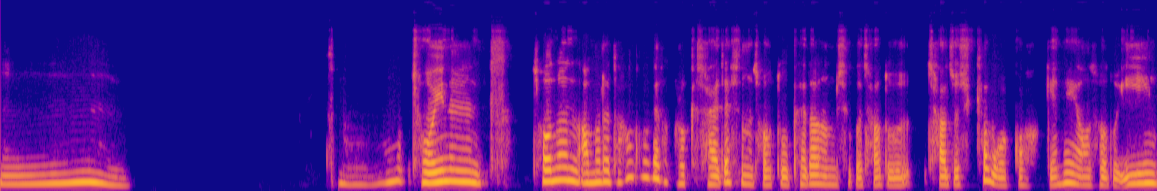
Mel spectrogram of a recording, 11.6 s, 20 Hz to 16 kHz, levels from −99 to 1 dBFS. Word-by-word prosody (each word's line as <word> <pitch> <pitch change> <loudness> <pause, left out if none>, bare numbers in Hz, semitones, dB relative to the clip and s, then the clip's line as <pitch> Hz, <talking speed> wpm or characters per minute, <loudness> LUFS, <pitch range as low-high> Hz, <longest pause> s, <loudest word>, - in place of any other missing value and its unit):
음. 175 -1 -2 2.0
그렇구나. 175 -3 -12 0.5
어 - - -9
저희는 200 -1 +5 0.5
저는 225 +1 +5
아무래도 200 +2 +2
한국에서 290 -5 -1
그렇게 170 -3 -8
잘 160 -1 +1
됐으면 175 -4 -2
저도 150 -1 -3
배달 170 +1 +2
음식을 155 -2 -6
자두 140 -1 -3 0.2
자주 155 -1 0
시켜 235 - -3
먹을 145 -6 0
것 150 - -5
같긴 150 +4 -7
해요. 155 -6 0
저도 140 -3 -3
2 175 +2 +1
인 185 -1 +2
175 Hz, 255 characters per minute, -24 LUFS, 155-200 Hz, 2.0 s, 저희는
